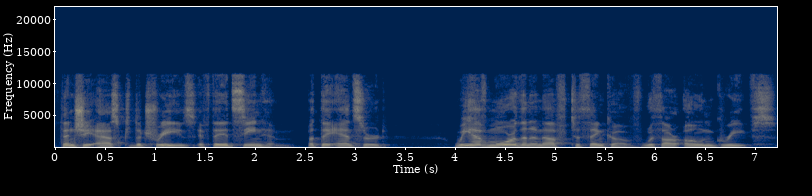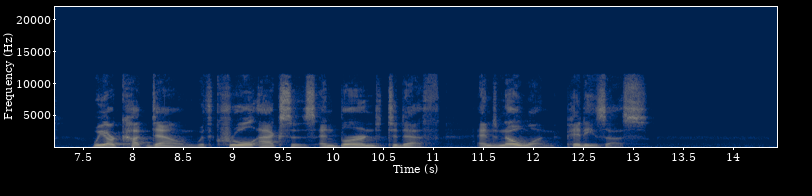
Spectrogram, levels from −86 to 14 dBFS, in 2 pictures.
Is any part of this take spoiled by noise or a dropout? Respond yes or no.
no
